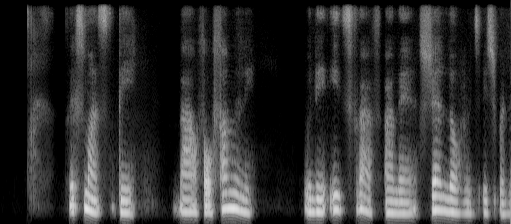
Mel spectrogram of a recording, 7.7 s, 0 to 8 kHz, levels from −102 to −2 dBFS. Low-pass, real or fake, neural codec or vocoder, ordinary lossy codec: 7.2 kHz; fake; codec, 24 kHz, 0.5 kbps, DualCodec; none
